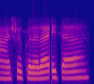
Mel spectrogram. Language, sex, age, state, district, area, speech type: Goan Konkani, female, 18-30, Goa, Canacona, rural, conversation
